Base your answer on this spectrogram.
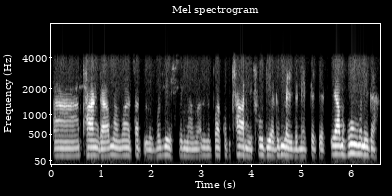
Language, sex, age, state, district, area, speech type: Manipuri, male, 45-60, Manipur, Churachandpur, rural, conversation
